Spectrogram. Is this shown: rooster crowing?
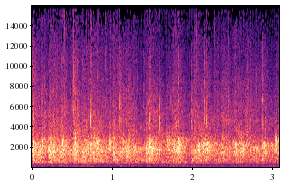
no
